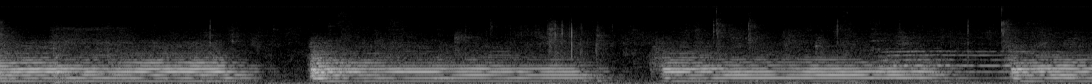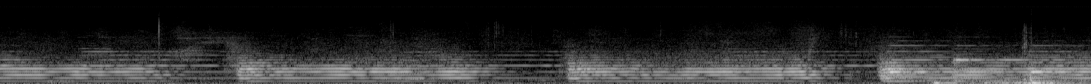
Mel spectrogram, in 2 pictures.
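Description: Trombone playing one low note over and over, each held for about three seconds, six times with short breaks between.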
